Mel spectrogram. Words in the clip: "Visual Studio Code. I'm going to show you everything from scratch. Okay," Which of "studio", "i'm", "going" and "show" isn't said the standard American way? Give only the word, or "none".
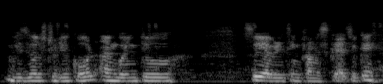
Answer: show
